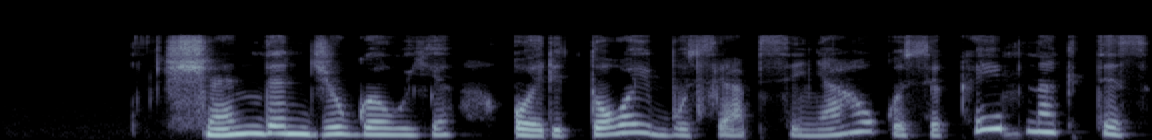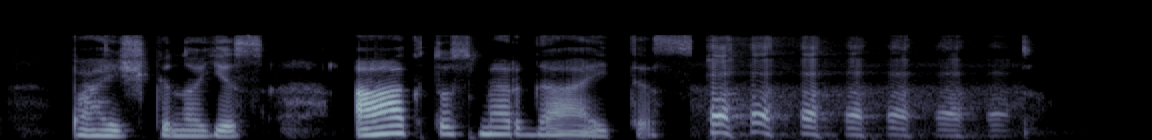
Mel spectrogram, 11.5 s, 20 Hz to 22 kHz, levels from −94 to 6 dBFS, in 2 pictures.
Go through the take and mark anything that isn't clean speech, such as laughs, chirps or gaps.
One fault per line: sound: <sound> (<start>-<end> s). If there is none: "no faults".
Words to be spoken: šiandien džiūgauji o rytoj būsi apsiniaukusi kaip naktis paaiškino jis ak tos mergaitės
sound: laugh (9.3-10.8 s)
